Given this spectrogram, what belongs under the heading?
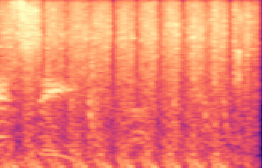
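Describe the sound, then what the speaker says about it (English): Rapid burst of loud explosive blasts and gunfire-like crackle from a Predator missile hitting the player in a first-person shooter video game, dense and continuous over a low rumble. "I wanna run ahead and take this Predator missile to the face"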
